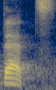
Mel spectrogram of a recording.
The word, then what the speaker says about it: debt: 그래서 in all aspects of daily life, 우리 일상에서 from debts, debt이 저 debt라고 읽으면 안 돼. debt, 빚을 좀 드셔야 돼.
